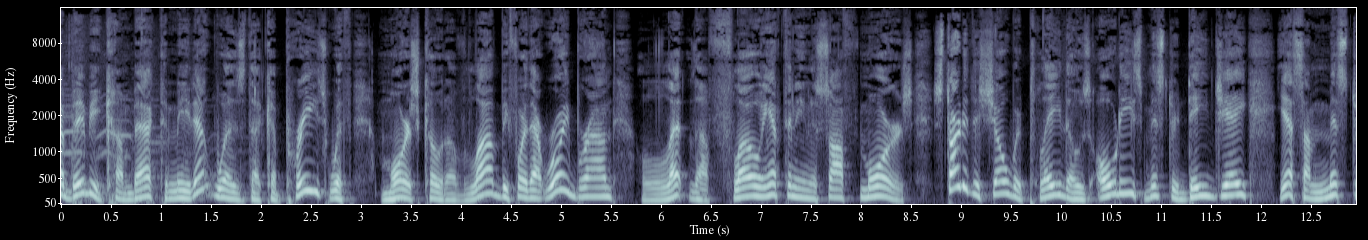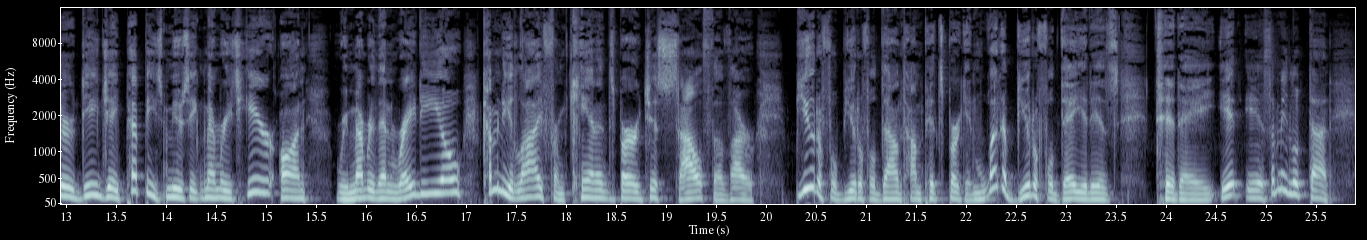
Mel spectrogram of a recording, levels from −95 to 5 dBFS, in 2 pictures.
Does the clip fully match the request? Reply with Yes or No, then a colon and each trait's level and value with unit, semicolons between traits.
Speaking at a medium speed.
Yes: average, 175 wpm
